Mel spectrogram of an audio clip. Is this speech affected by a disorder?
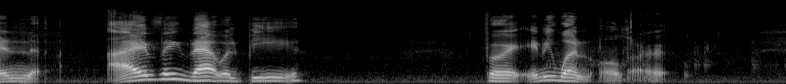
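Yes: Friedreich ataxia; progressive nerve damage.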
